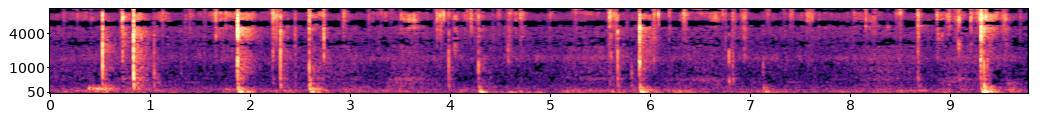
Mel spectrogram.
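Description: A metal box-cutter blade shaves and scrapes pieces off a small, dry, solid soap block, grey with a blue top layer, held in a hand with soap residue on it. Short, dry scraping cuts and crisp clicks come at irregular intervals over a quiet, low background, each ending almost instantly.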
